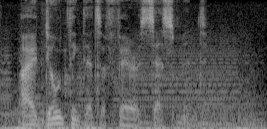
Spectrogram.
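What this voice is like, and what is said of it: Serious analytical Thrawn voice, slightly British. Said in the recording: “Grand Admiral Thrawn voice... serious, you know, but very analytical... kind of with a little British in it... With a little bit of a British accent”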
